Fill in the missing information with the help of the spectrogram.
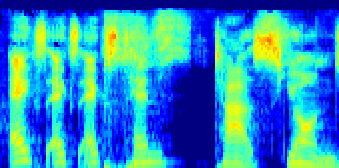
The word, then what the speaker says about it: XXXTentacion: Ja, XXXTentacion. So Alter, spricht man ihn aus.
